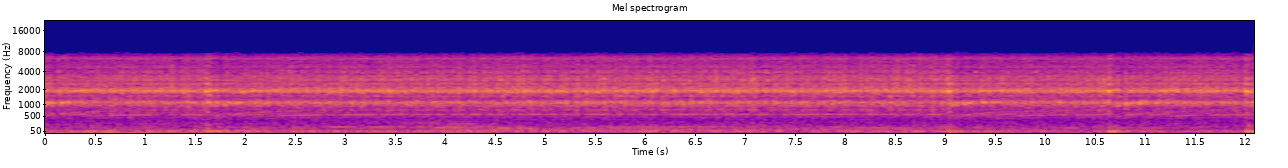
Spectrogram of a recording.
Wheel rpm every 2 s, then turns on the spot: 90, 170, 200, 200, 190, 180.
none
